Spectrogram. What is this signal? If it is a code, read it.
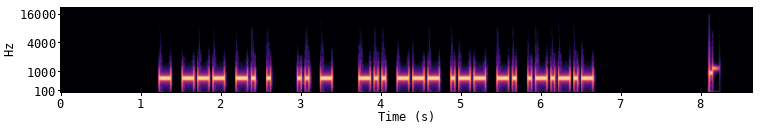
Morse code, heard as a keyed tone, about 25 wpm, 700 Hz. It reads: TONE IT DOWN.
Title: Sentences from Top 1600 Words 25wpm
